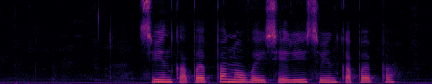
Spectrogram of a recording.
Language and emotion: Russian, neutral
